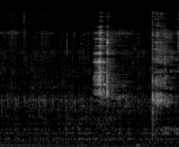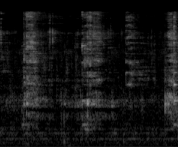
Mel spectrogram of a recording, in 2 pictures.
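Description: Spoon and fork scraping and clinking on a ceramic plate of cooked vegetables: quiet at first, then about six short scrapes spaced under a second apart.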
